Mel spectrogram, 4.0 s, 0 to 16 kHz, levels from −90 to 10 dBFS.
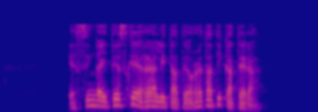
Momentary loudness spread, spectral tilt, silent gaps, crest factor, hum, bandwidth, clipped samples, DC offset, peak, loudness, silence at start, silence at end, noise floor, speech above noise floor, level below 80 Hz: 10 LU; -4.5 dB/octave; none; 20 dB; none; 8 kHz; under 0.1%; under 0.1%; -24 dBFS; -41 LUFS; 0.85 s; 0.75 s; -83 dBFS; 42 dB; -74 dBFS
